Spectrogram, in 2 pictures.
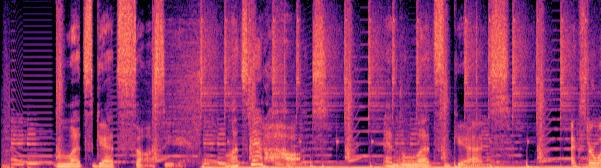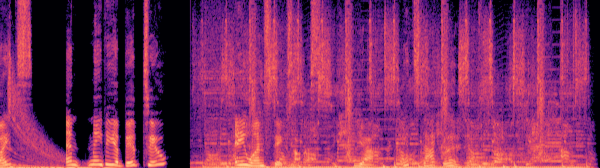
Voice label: Television Spots, Fun, Sexy Steak Sauce Read, female voice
